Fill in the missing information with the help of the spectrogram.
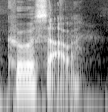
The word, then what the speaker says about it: Kurosawa: So Kurosaga. That's who we're dealing with today. Um, apps, Kurosawa. Kurosawa. Did I say it wrong? I'm going to say so many names wrong. – Akira Kurosawa.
